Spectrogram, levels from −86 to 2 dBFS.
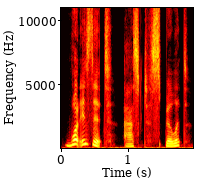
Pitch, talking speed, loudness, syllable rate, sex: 245 Hz, 150 wpm, -18 LUFS, 4.0 syllables/s, female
